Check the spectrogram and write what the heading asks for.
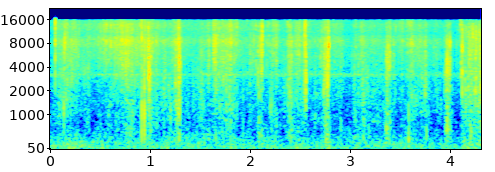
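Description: An open wood fire of burning burrobrush, giving scattered, irregular sharp crackles over a steady low rush, with footsteps on dry ground close by.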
